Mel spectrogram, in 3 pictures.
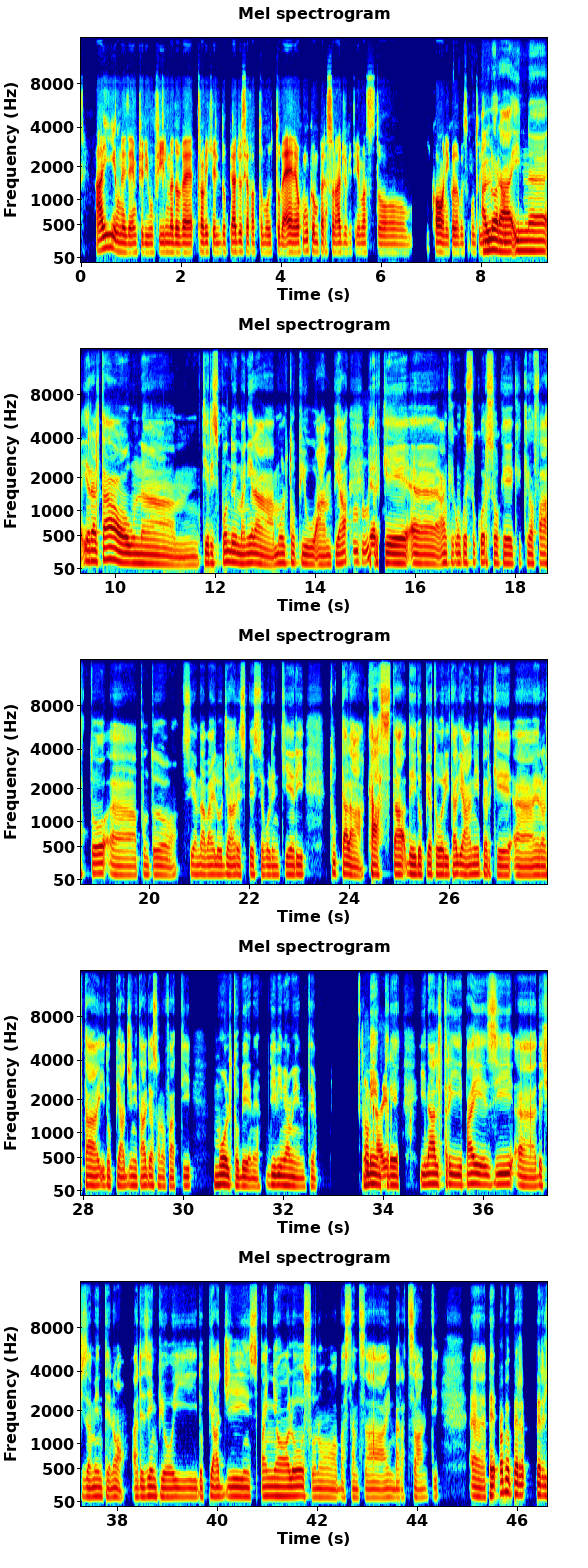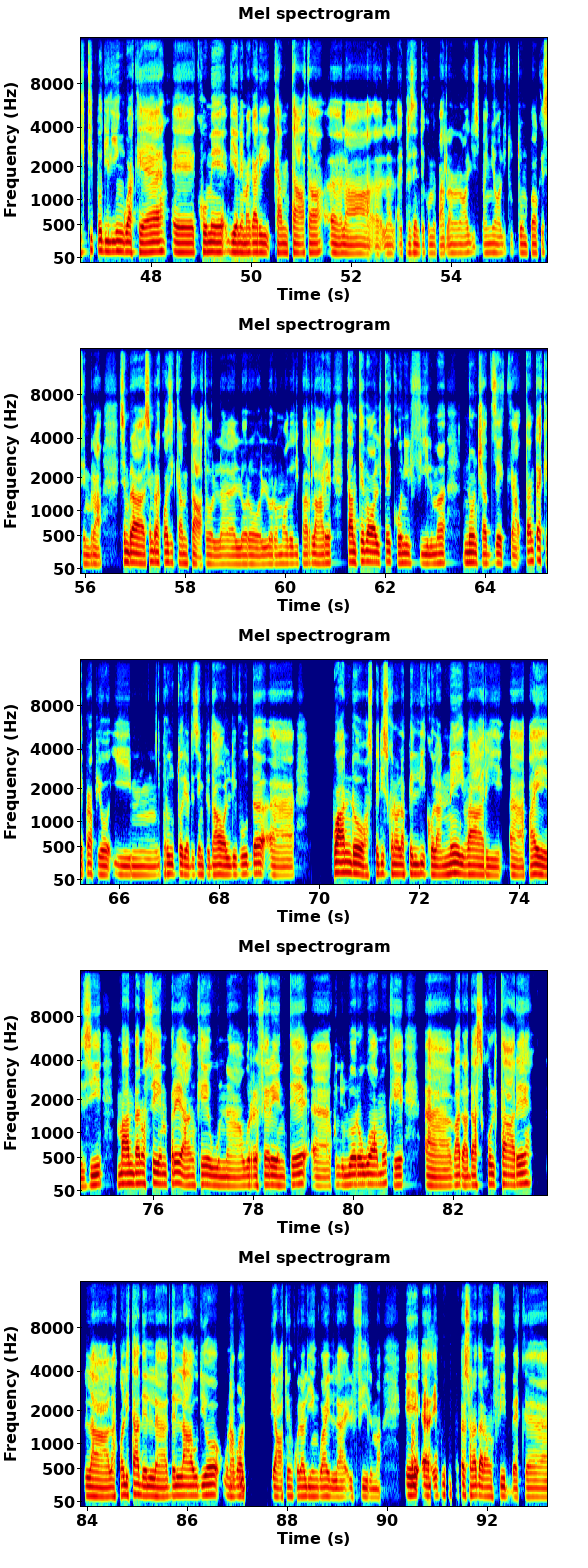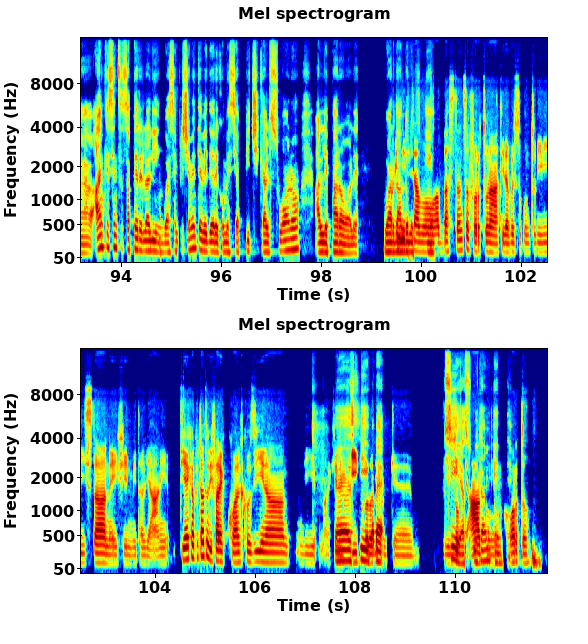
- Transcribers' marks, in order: stressed: "casta"; tongue click; tapping; "proprio" said as "propio"; "proprio" said as "propio"; unintelligible speech; in English: "feedback"
- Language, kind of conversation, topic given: Italian, podcast, Che ruolo ha il doppiaggio nei tuoi film preferiti?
